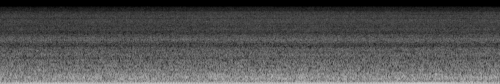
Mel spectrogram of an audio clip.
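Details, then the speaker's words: Renault Arkana, cold engine with heated windscreen switched on: the computer automatically raises idle to load the engine and warm up faster; steady, even hum with no knocks or misses; raised idle under electrical load. "я ничего не сделаю специально поднимает обороты компьютер смотрите как пошла греть"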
